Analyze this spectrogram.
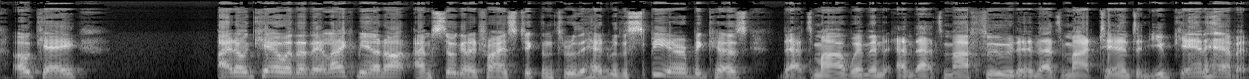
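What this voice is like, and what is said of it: Put-on accent. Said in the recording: “I don't know why that accent shows up, but it does.”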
